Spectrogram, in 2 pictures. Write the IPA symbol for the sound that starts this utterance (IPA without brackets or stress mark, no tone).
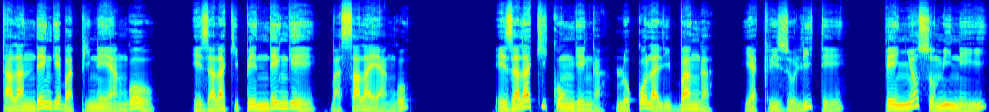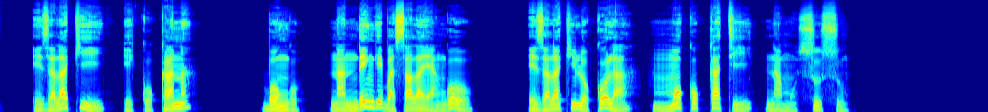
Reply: t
